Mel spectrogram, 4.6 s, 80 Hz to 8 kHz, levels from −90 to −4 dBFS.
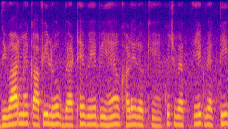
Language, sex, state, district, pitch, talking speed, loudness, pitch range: Hindi, male, Chhattisgarh, Rajnandgaon, 185 Hz, 225 wpm, -18 LUFS, 175-200 Hz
